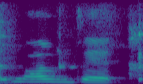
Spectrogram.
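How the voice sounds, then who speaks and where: A woman's voice: a little high, dark tone, slight background noise. A woman interviewer asking curious, chatty questions after a story reading. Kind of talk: casual interview chat.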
